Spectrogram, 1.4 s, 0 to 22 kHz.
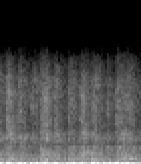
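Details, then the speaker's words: Freshly assembled V8 with a carburetor, about 20 miles and three heat cycles, still breaking in: deep, lumpy burble at idle, steady pulses with no tapping or knocking; running right. "doesn't that sound good yeah it does"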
